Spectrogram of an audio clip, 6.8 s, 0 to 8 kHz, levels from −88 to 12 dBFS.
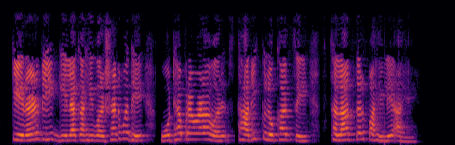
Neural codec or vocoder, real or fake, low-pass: none; real; 7.2 kHz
